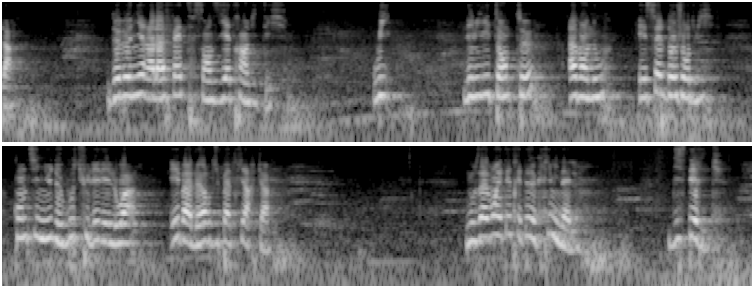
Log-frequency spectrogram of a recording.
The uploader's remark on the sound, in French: Captation audio de la déambulation de Rabastens (Tarn, 81) dans le cadre des Journées du Matrimoine. Enregistré avec un Zoom H2N, audio limité et normalisé.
